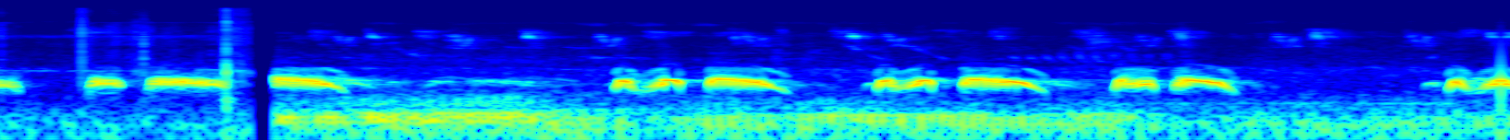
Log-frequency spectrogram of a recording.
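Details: Fast cooing of a spotted dove used to lure birds into a trap: a rapid series of low, slightly wavering coos, some doubled, over a steady low hum, with a sharp knock near the start and faint high twitters.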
